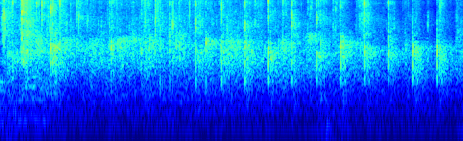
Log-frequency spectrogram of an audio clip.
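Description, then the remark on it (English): A crowd applauds steadily, many hands clapping in a dense, continuous patter at moderate loudness, with faint voices mixed underneath. “Clap your hand for that.”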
